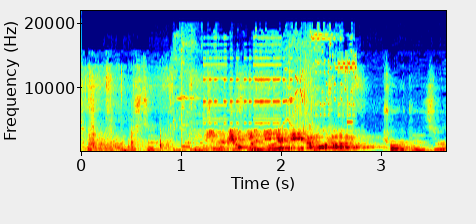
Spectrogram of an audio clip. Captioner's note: radio chatter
